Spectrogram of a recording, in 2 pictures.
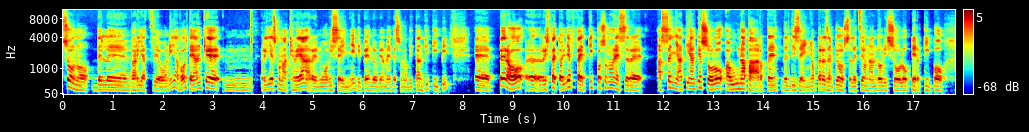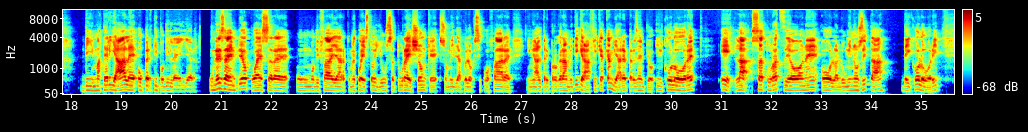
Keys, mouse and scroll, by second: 1.3-20.6 drag, 20.6 ctrl+alt+shift+g, 20.9-25.2 drag, 27.2-30.3 drag, 31.3-33.0 drag, 33.7-35.6 drag.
